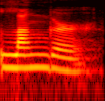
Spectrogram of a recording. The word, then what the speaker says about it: langar: be fed with the Lunger and for all of you it's spelled langar but it's pronounced longer so after the service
